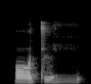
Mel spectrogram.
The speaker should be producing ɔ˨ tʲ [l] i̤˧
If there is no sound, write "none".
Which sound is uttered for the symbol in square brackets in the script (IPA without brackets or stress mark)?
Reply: l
